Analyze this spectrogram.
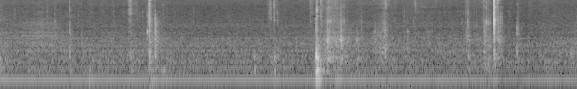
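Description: A few short, sharp clicks and knocks, the loudest about four and six seconds in, as the data and power cables are pulled from a hard drive's connectors. A steady low hum runs underneath.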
